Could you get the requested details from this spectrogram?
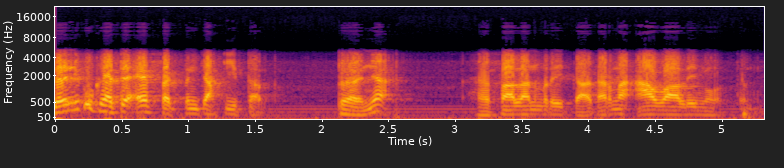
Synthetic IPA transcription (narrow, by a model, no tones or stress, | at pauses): danikuɡaɖ̥a̤ʔefɛk̚t̪əŋt͡ʃahkit̪a̰p̚ | b̥ä̤ɲaʔ | hafalanməɾeka̰kaɾəna̰ʔawalimo̰d̥̪ən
